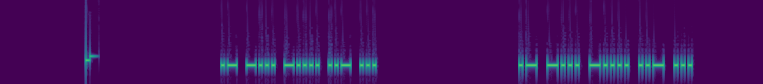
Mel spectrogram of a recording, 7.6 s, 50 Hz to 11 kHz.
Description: Morse code, heard as a keyed tone, about 32 wpm, 700 Hz. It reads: AB6US AB6US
